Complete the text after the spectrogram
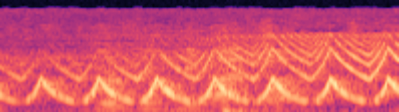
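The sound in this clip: A siren sounds to signal a market sale, cycling in a fast yelp of rapid rising and falling sweeps, many cycles repeating loudly and steadily throughout.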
